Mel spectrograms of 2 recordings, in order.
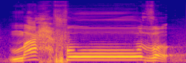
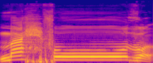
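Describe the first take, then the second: Both takes have the same delivery.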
